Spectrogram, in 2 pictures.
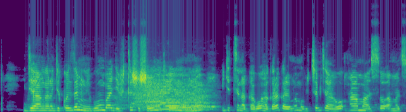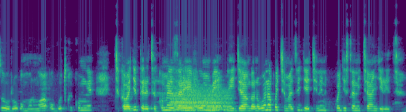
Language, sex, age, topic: Kinyarwanda, female, 18-24, education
